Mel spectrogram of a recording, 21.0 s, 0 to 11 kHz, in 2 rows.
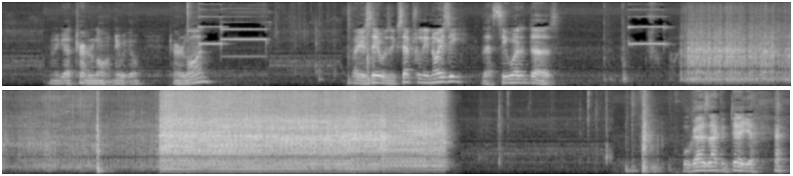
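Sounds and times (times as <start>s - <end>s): robot vacuum beep: 2.6s - 3.6s, 8.4s - 9.0s
robot vacuum motors whirring: 9.0s - 16.6s.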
